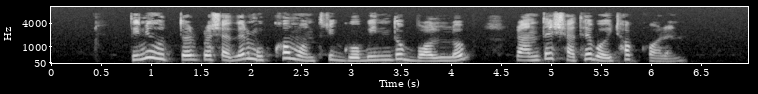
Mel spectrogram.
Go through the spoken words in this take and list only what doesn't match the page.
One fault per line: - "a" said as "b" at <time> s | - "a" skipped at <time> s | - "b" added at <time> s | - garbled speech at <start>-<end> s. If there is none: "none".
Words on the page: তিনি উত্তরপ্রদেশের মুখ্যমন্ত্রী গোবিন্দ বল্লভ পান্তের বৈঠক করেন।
- "সাথে" added at 5.1 s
